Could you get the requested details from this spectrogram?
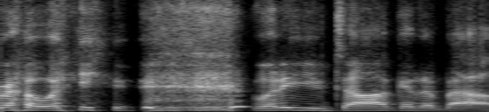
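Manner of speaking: put-on speech broken up by laughter. Retelling own reaction to a commentator's line: retelling own laughing reaction. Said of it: "I was just laughing".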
